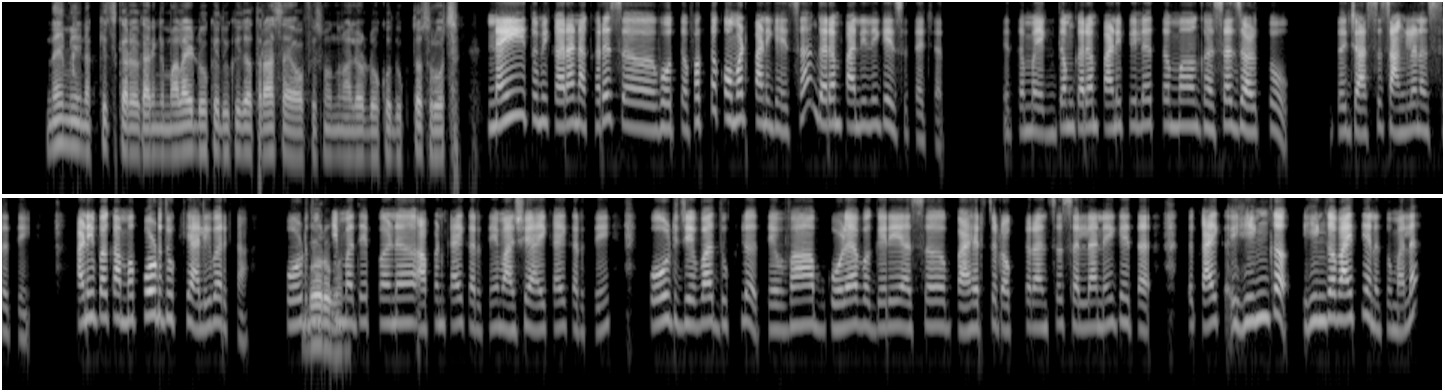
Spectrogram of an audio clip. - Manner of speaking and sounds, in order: other background noise; tapping
- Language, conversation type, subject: Marathi, podcast, सामान्य दुखणं कमी करण्यासाठी तुम्ही घरगुती उपाय कसे वापरता?
- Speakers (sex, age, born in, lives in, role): female, 35-39, India, India, guest; male, 35-39, India, India, host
